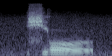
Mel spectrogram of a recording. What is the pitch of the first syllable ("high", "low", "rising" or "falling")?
falling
